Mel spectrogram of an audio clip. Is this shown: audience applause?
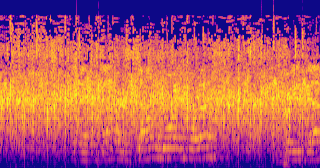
yes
